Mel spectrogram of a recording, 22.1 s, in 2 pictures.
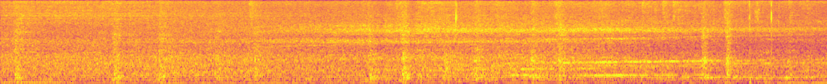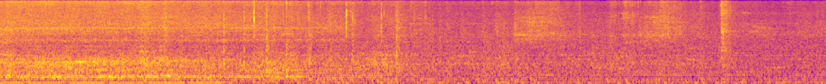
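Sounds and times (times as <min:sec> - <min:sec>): train wheels clacking over rail joints: 0:12.8 - 0:16.8.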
